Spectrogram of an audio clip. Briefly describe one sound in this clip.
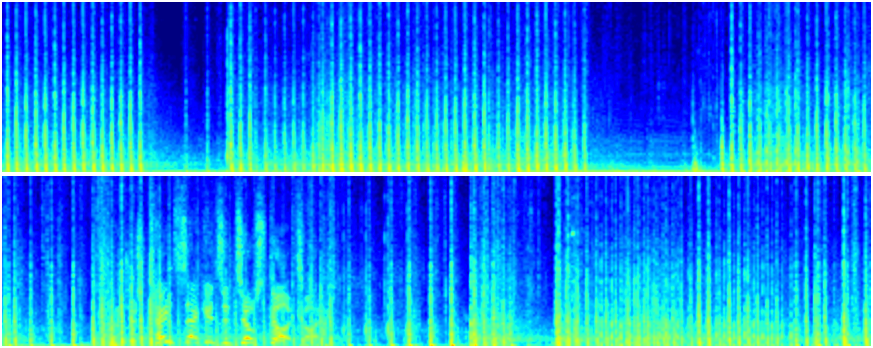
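A rifle fires in fast, rattling bursts.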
